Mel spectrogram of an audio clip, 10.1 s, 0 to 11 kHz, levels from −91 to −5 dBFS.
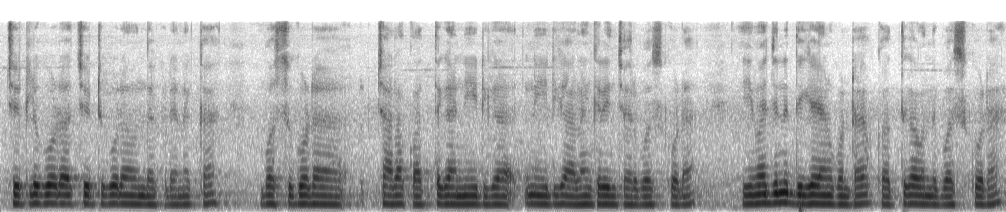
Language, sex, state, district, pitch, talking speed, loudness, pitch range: Telugu, male, Telangana, Nalgonda, 135 Hz, 145 wpm, -22 LUFS, 130-140 Hz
